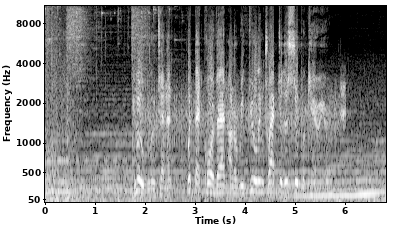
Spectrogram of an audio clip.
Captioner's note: radio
